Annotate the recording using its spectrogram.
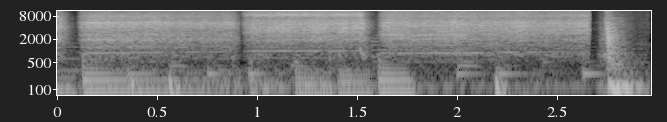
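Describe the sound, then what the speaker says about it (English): Screws are driven to fasten a PC case fan, producing close, repeated ratcheting clicks from a screwdriver turning in short strokes, broken by a few sharper knocks, with no talk. "then we easily secure these with the 4 included screws"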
